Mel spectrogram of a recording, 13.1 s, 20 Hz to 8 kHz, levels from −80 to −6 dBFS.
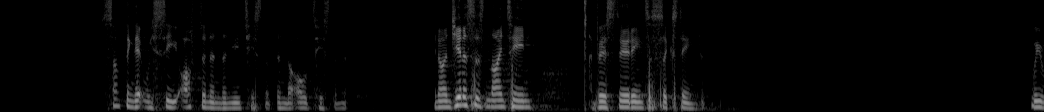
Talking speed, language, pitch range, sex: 100 wpm, English, 130-160 Hz, male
